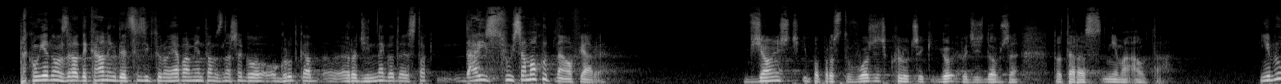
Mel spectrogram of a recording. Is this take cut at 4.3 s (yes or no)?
yes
